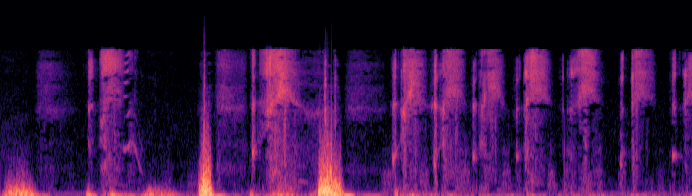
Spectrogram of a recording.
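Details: Person sneezing like a bunny: a run of small, quick, squeaky sneezes in close succession with breathy intakes between.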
